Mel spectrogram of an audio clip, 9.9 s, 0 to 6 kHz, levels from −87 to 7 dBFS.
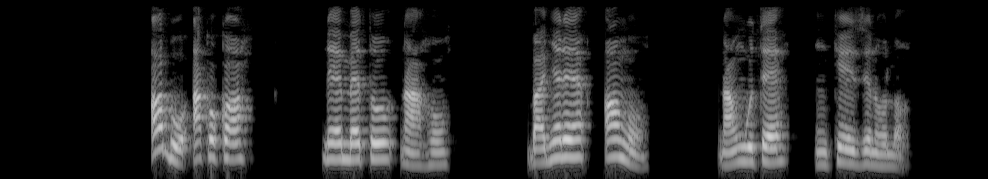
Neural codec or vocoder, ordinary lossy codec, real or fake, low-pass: none; MP3, 48 kbps; real; 5.4 kHz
